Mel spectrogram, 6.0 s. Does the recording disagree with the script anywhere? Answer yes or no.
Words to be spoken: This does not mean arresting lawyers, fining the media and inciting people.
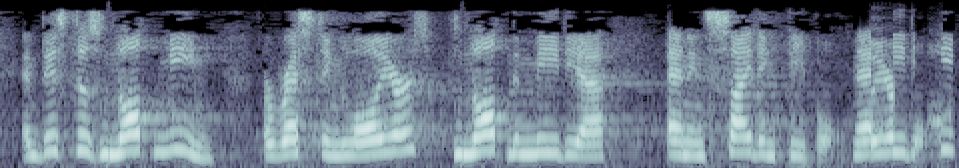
yes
